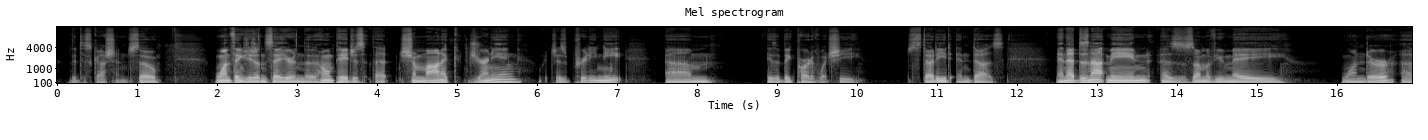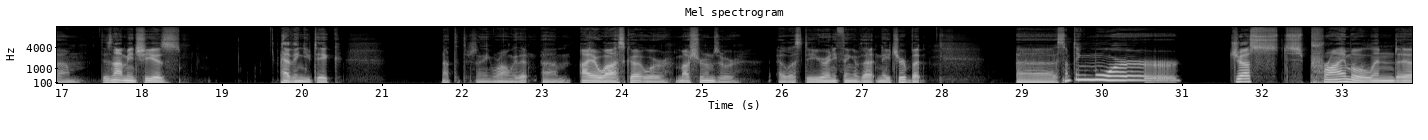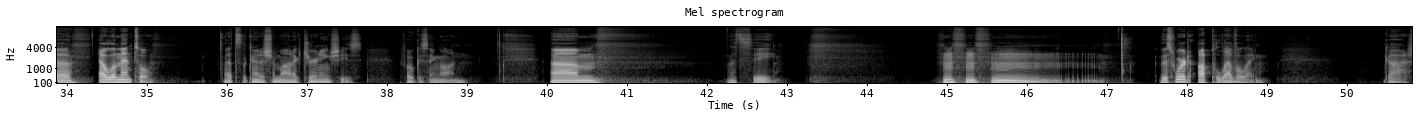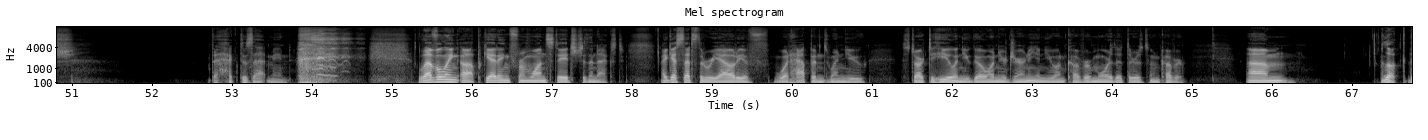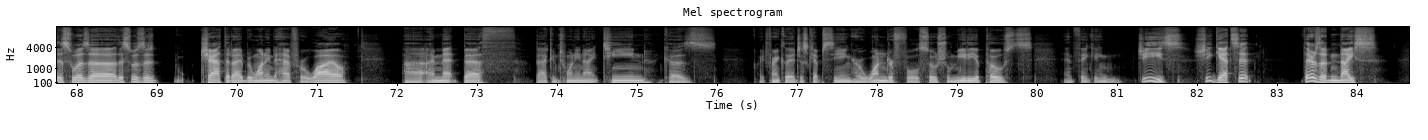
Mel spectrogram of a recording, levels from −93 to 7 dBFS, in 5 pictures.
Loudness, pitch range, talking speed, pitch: -21 LUFS, 100-125 Hz, 130 wpm, 110 Hz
